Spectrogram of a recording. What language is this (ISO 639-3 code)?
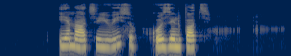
lav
